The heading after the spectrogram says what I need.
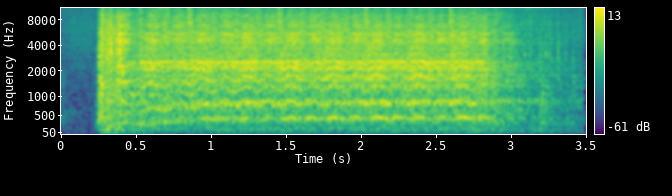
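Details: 1924 (also called 1925) Ford Model T, unrun for many years: starter churns steadily about three seconds with no catch or firing; cranks without starting, flooded engine with plugs coated in gas.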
